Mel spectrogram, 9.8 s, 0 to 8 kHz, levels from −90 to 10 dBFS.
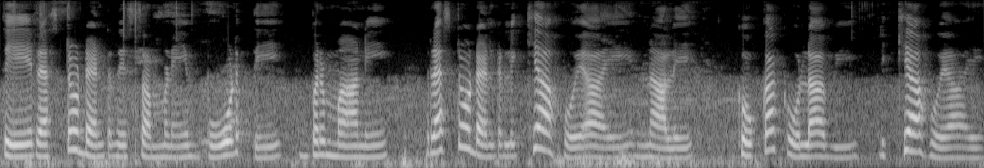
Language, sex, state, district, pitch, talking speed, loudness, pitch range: Punjabi, female, Punjab, Pathankot, 210 Hz, 110 wpm, -15 LUFS, 200-235 Hz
